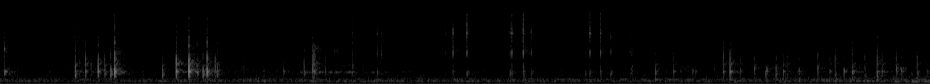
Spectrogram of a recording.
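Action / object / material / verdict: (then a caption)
tap / soft plastic cosmetic tube filled with conditioner / soft plastic / none. Long purple nails tap and scratch the printed surface of a yellow and pink soft plastic squeeze tube of hair conditioner, a post-coloring finisher filled with product. Quick, dry clicking taps come in loose clusters, with faint scratchy rustling between them. A low, steady hum runs underneath.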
